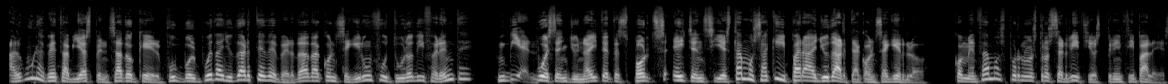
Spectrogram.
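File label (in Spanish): Video Corporativo Tono Medio Natural, voz en off; Corporate Video - Medium and Natural Tone; United Sports Agency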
